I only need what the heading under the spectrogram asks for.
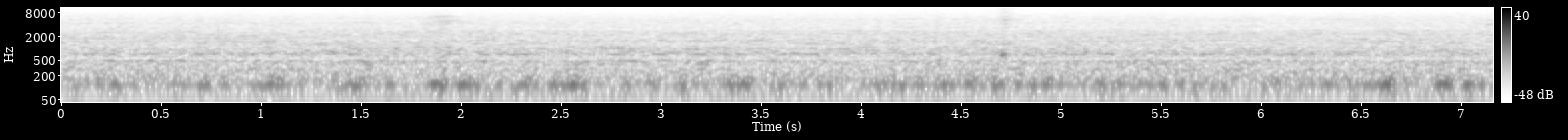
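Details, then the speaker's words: Rooftop ductless RV air conditioner running after a ribbed downspout, sealed with insulation, was fitted as a muffler: steady low hum with even airy rush, no rattles or surging, way quieter than before; normal running. "And now it's still running. Like I said, I don't know if the video is picking it up, but it's way quieter."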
